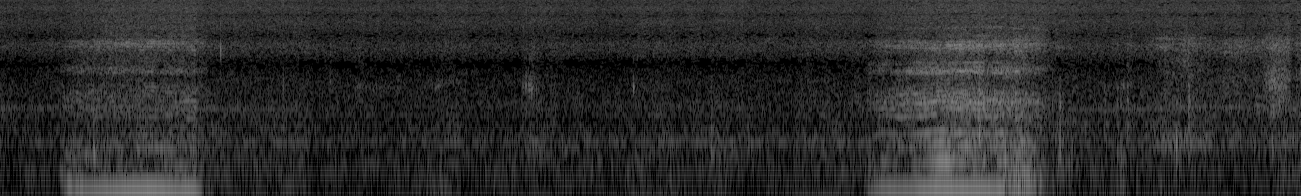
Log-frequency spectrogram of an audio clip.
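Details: Great Dane asleep: two deep, droning snores about five seconds apart over steady room hum; large dog snoring.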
